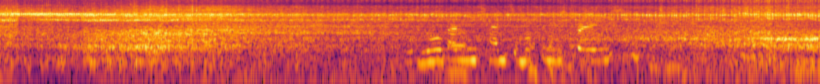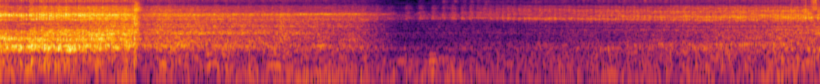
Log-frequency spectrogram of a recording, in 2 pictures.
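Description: Small model trains rumble and clatter along rails.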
